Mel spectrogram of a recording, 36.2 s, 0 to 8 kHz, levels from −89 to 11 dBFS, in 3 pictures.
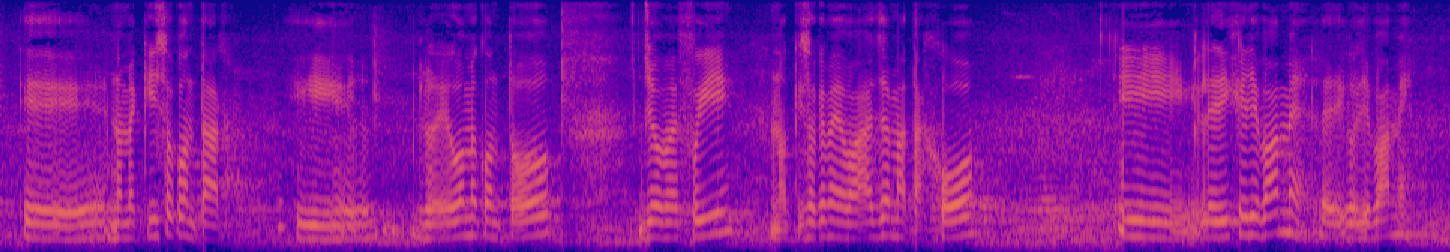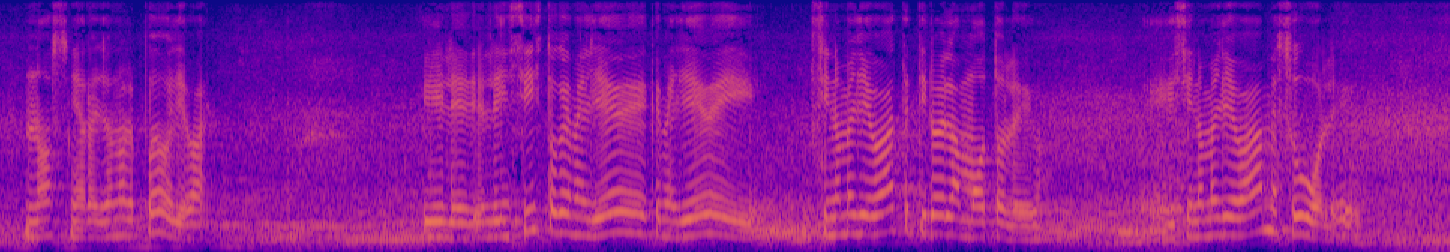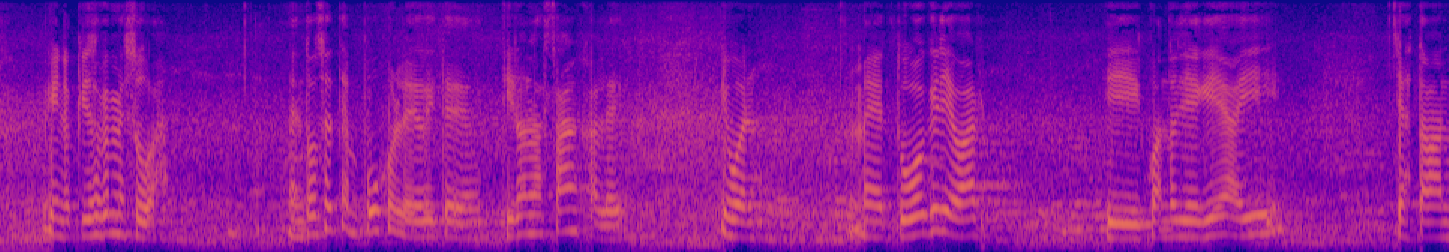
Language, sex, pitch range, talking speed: Spanish, female, 175-220 Hz, 155 wpm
